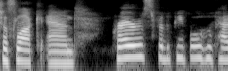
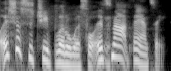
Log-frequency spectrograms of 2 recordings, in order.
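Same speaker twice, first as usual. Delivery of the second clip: normal talking voice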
